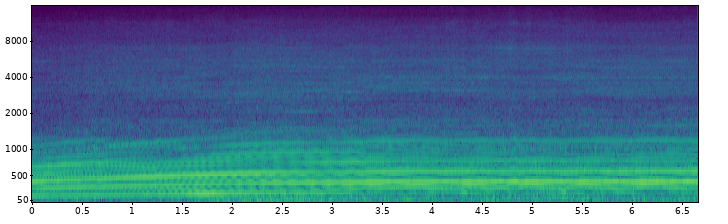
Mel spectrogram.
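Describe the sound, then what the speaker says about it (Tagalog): A Kawasaki ZX6R motorcycle engine revving during a rev-matched downshift, a loud, close whine that climbs steeply in pitch and then holds a high, steady note, with no talking. "Wala po tong autoblip, no? Rev match po yung ginawa natin"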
